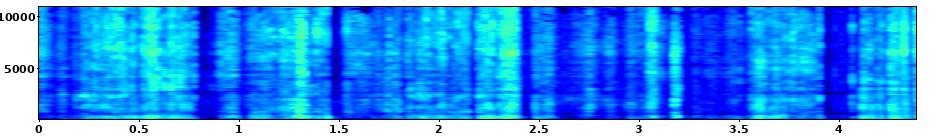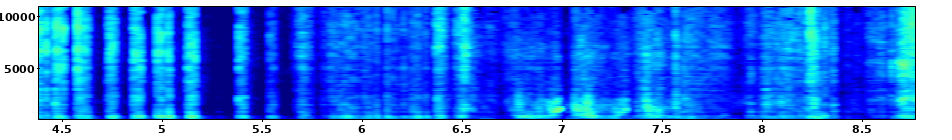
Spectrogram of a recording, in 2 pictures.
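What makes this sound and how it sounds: Fingernails scratch across the leather of a brown leather boot, making a steady run of dry, rasping scrapes. The strokes come in quick bursts with short pauses between them, their energy mostly in the low-mid range with a faint bright edge.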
